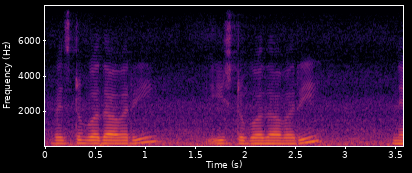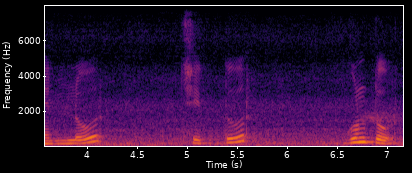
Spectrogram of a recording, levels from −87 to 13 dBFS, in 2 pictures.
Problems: none marked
